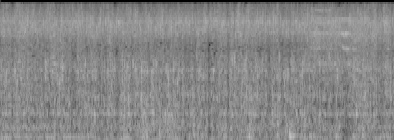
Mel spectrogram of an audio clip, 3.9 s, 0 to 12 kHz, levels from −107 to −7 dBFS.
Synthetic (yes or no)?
no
